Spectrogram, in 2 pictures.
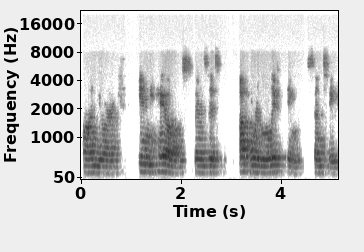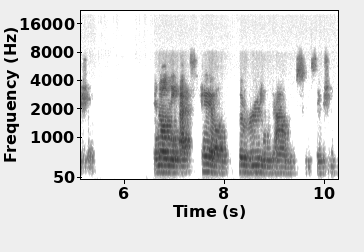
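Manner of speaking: calm visualization in short, spaced phrases; unhurried meditation teacher, phrase by phrase; guided meditation. Real, not acted. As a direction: guide them through the image, leaving long silences.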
